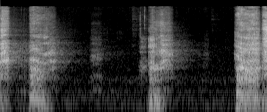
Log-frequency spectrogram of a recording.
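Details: A female Rottweiler play-acting an attack on her owner produces three loud, harsh growling snarls separated by pauses of about one to two seconds, with faint speech between them.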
